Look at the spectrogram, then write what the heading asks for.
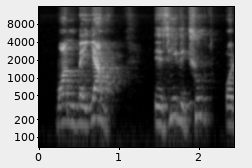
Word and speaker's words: Wembanyama: Wembanyama, is he the truth or the next KP?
